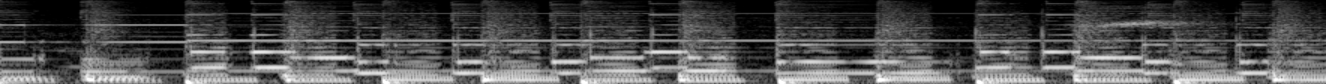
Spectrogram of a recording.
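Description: Background music: a light tune of short pitched notes on a steady beat, about three notes a second.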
